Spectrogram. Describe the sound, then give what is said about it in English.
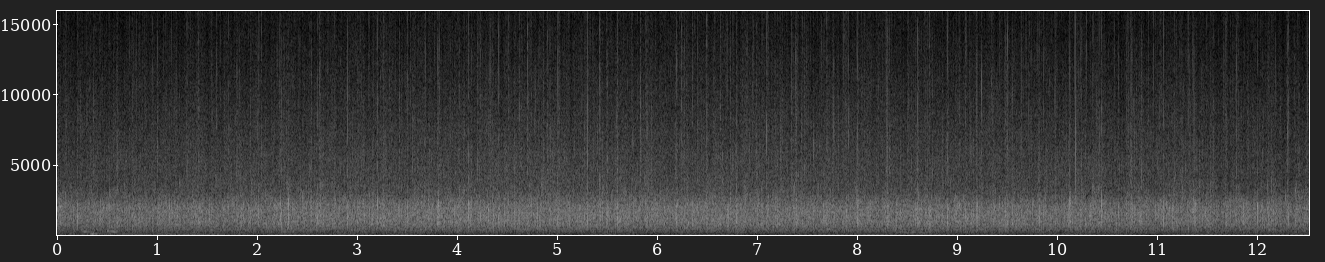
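Audience applause for a performing orchestra and its musicians: a steady, dense clapping of many hands that holds at an even level throughout, with no break. “I would like to ask your applause also to this extraordinary orchestra that is the Flemish Radio Orchestra, conducted by Maestro Bjart Engeset.”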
